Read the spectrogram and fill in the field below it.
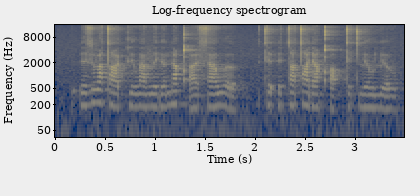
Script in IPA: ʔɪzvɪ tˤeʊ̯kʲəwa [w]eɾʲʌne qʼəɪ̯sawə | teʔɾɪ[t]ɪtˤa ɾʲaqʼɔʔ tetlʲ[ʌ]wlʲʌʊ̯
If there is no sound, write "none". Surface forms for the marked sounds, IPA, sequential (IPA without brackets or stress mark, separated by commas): v, t, ʌ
